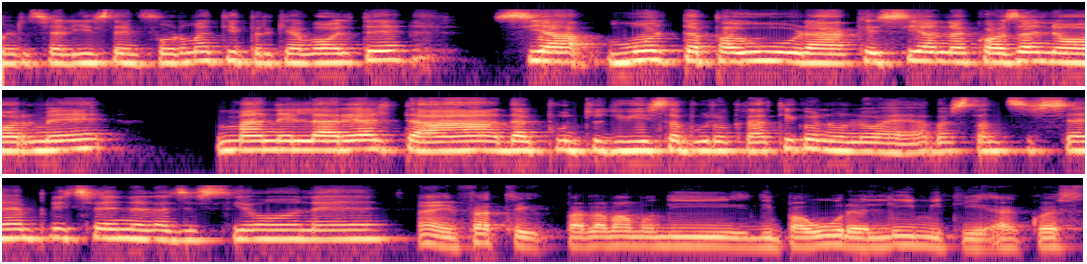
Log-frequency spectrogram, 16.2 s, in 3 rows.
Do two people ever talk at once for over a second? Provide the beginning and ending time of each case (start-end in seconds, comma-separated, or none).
none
